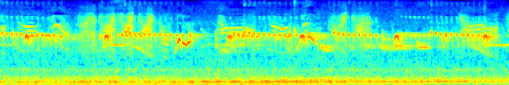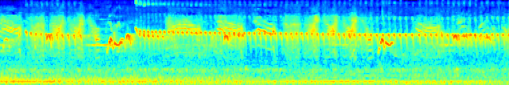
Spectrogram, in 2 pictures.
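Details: Agitated fighting calls of a prinia, used for luring: a dense, shrill stream of buzzy trills and quick twittering notes, nearly continuous, over a steady low hum.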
